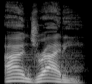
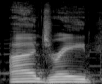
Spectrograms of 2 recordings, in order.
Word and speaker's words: Andrade: Andrade. I've heard it pronounced both ways, but I think it's Andrade for him.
